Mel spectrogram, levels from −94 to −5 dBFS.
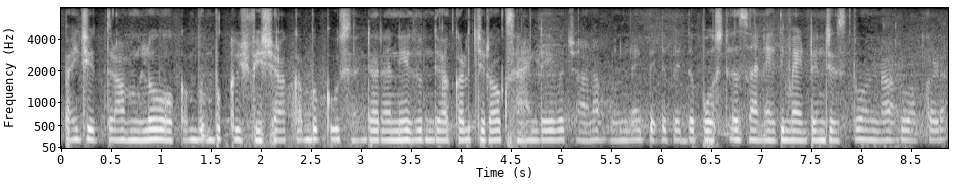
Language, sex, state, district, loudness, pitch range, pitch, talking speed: Telugu, female, Andhra Pradesh, Sri Satya Sai, -15 LUFS, 200-210 Hz, 200 Hz, 155 wpm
